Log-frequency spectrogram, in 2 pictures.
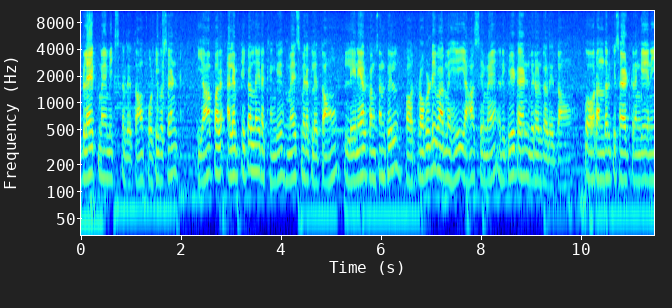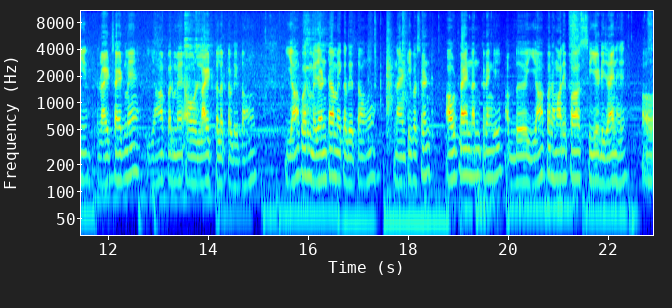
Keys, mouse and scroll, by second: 1.5 KP_4, 1.9 KP_Enter, 5.6 click, 8.2 click, 13.1 click, 17.7 KP_9, 18.7 click, 19.4 right click, 19.9 click, 20.0-21.8 scroll down 1, 21.8 click, 22.6-22.9 scroll up 1.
